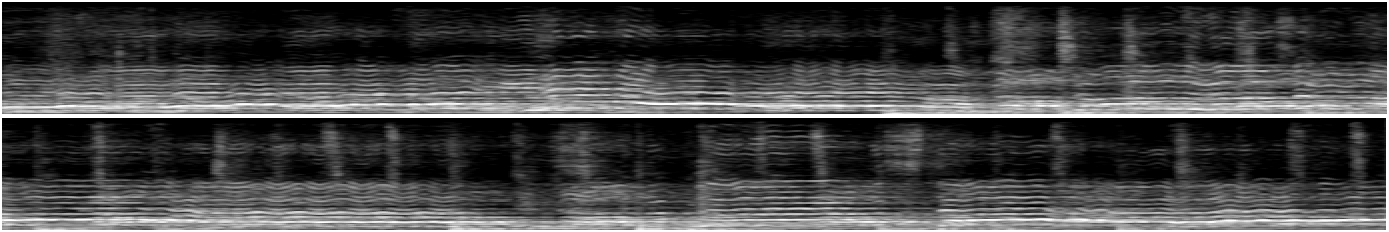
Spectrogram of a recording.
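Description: Female a cappella group singing, a soloist's voice over the group's backing vocals. Lower voices and a rhythmic beat come in about three seconds in.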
